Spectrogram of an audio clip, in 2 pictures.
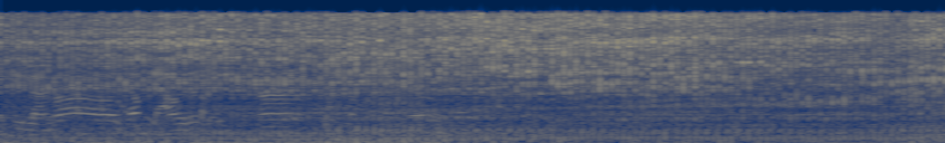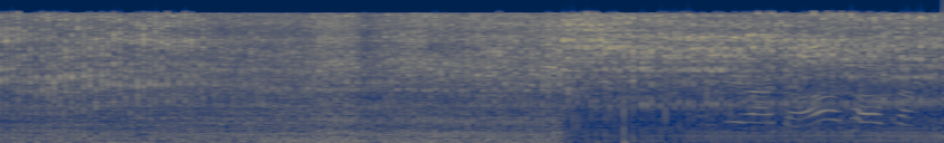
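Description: A small wooden river boat's engine running steadily under way. Its deep sound drops off sharply about eleven seconds in.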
